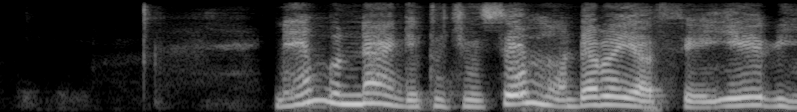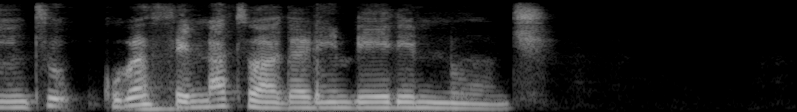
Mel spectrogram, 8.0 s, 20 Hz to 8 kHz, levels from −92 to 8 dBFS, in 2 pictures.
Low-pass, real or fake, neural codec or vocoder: 7.2 kHz; fake; codec, 44.1 kHz, 2.6 kbps, DAC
